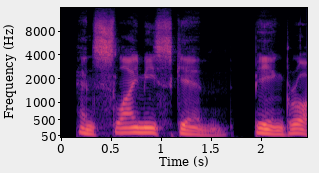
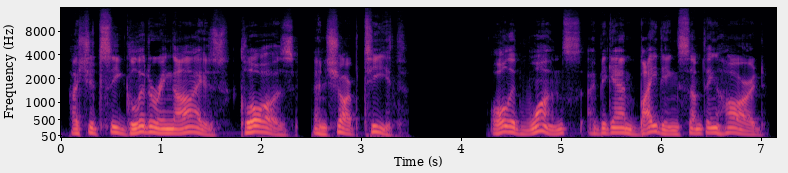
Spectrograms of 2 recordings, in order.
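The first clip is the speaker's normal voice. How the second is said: usual speaking voice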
